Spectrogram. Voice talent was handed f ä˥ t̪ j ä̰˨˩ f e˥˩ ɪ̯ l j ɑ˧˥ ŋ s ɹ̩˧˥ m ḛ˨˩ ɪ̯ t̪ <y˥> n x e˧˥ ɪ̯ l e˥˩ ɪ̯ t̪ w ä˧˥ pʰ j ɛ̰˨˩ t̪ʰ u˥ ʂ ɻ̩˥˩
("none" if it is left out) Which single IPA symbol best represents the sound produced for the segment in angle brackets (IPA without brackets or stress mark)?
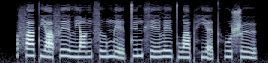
y˥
